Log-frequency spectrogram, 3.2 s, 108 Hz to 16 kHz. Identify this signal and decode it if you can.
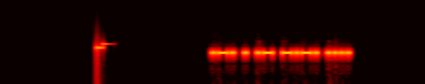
Morse code, heard as a keyed tone, about 53 wpm, 700 Hz. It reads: REACH
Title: Sentences from Top 400 Words - New Word Drill - 50wpm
